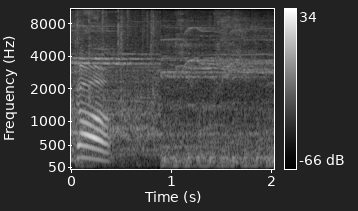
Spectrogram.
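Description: The end of the commentator's excited shout, then faint indoor basketball-game sound: arena background with a basketball being dribbled on the hardwood court.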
